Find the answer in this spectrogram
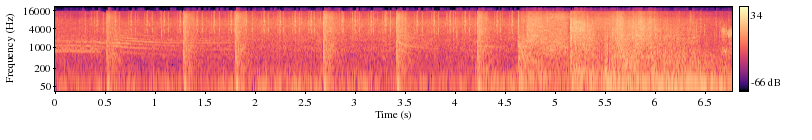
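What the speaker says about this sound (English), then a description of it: "Tank destroyed." Tanks blow up in the 2001 video game Tom Clancy's Ghost Recon, a loud string of sharp booms at regular intervals followed by a denser, roaring crackle of blasts and debris.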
